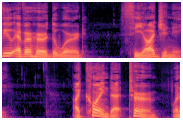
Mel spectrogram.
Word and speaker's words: theogeny: ever heard the word theogeny i coined that term when i wrote the seekers handbook it's spelled h e o g e n y genie as in genesis generation epigenesis genetics so what it means is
